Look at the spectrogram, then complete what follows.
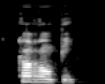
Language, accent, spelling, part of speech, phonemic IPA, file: French, Canada, corrompit, verb, /kɔ.ʁɔ̃.pi/, LL-Q150 (fra)-corrompit.wav
- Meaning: third-person singular past historic of corrompre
